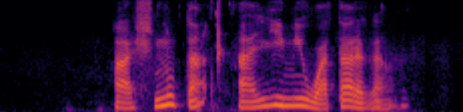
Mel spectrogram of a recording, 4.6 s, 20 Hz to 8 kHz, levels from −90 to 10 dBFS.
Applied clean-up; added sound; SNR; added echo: neural mask model Resemble Enhance denoiser.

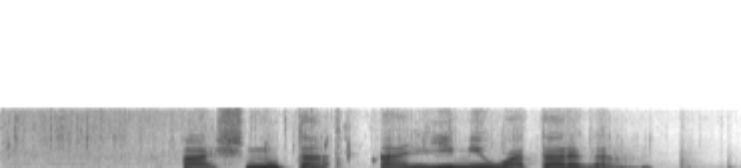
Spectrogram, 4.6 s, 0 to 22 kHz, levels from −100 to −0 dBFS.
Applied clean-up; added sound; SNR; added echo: neural mask model RNNoise.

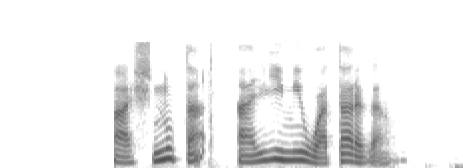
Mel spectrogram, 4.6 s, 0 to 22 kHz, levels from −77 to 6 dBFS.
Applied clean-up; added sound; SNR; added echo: neural mask model DeepFilterNet 3.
